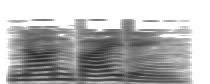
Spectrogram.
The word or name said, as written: nonbiting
